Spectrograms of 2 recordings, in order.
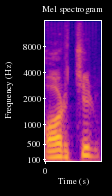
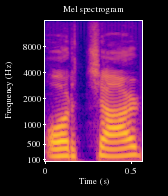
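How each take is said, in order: First: The second syllable has a reduced 'id' sound. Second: The second syllable has a full 'ard' sound. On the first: The speaker calls it right. "इसको ऑर्चिड पर पढ़ते हैं" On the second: The speaker calls it wrong. "इसमें ऑर्चार्ड नहीं पढ़ते हैं"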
